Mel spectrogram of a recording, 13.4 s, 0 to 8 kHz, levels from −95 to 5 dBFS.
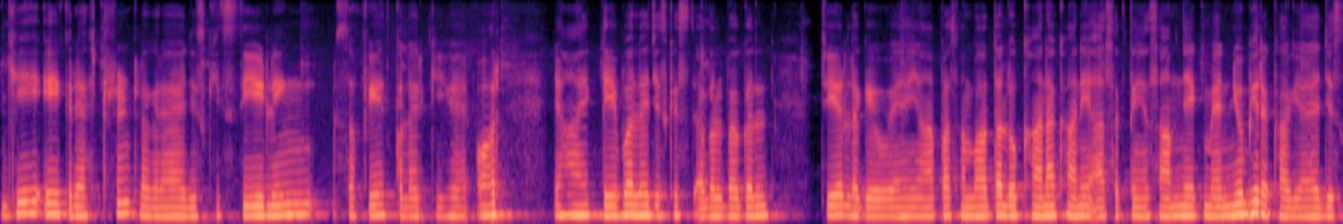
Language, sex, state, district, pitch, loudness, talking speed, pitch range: Hindi, male, Maharashtra, Chandrapur, 130 Hz, -18 LUFS, 185 wpm, 120-135 Hz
